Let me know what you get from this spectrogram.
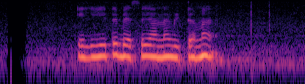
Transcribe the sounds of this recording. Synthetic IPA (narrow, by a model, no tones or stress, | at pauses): elijeʈəbesəjanːəʋiʈːəmə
